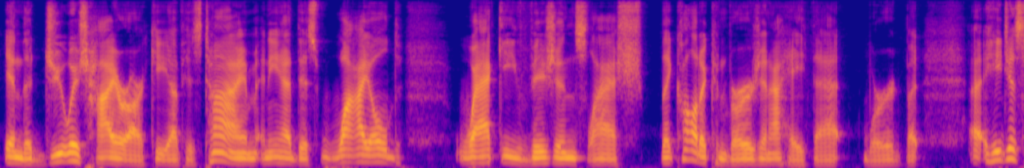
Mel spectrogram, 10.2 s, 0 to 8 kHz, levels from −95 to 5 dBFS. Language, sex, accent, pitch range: English, male, American, 85-130 Hz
